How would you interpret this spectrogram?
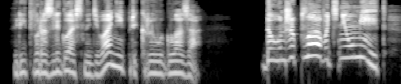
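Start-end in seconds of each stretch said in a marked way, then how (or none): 3.3-4.8 aghast, horrified cry, very high-pitched. A girl cries out about a companion, horrified. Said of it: "ужаснулась Титта".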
